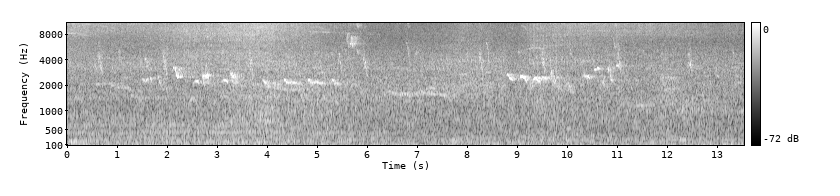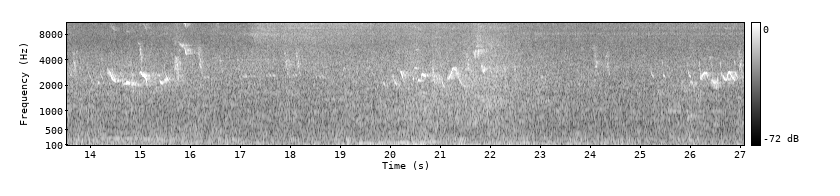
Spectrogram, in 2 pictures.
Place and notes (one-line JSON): {"title": "Downtown, Le Havre, France - Place de l'hötel de ville le havre", "date": "2014-03-02 18:00:00", "latitude": "49.49", "longitude": "0.11", "altitude": "9", "timezone": "Europe/Paris"}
